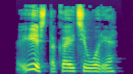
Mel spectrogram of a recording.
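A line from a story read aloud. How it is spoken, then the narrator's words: Sighed. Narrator (Russian): вздохнул доктор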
